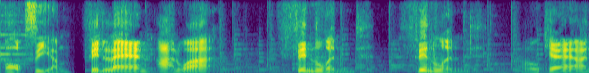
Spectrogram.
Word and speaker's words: Finland: เป็น คอร์ส ฝึก ออก เสียง ฟินแลนด์ อ่าน ว่า finland finland โอเค อัน นี้ บ่ง บอก ว่า อ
